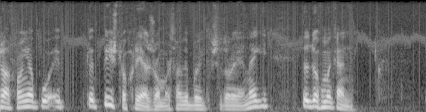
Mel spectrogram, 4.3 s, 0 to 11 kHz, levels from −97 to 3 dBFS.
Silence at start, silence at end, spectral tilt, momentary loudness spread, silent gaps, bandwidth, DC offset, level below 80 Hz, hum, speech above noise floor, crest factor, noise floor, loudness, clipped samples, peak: 0 s; 0.45 s; -6.5 dB/octave; 13 LU; none; 10.5 kHz; under 0.1%; -48 dBFS; none; 23 dB; 16 dB; -40 dBFS; -18 LUFS; under 0.1%; -2 dBFS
